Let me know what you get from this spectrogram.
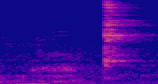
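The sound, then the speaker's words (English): Glasses clink together once in a toast, a bright, ringing chime that fades over a fraction of a second after a faint low murmur. “Drink, wingspan. Cheers. Drink.”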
